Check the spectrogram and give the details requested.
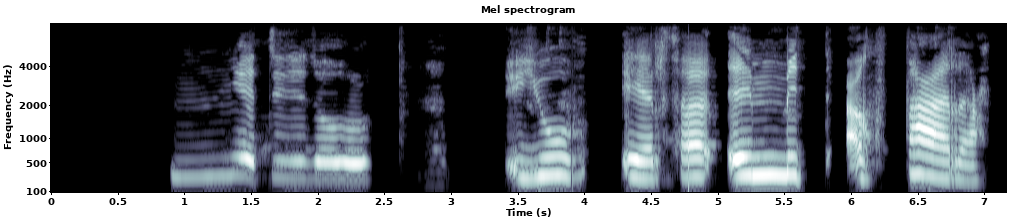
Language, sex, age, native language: Icelandic, female, 18-19, Icelandic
